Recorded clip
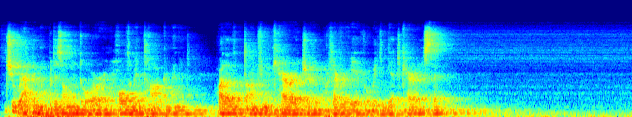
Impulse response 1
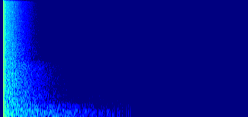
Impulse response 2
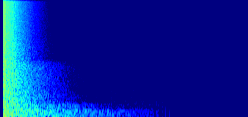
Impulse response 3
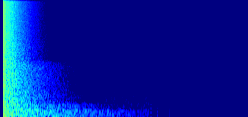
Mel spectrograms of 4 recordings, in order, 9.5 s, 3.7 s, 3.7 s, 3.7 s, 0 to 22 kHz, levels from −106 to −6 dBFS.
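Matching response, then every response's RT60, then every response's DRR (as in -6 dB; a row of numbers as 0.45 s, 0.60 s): 2; no single decay rate, 1.5 s, 1.5 s; 4.5 dB, -11.5 dB, -3.0 dB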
